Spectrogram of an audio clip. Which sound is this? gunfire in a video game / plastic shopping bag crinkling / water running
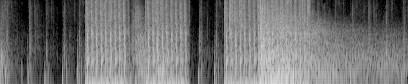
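gunfire in a video game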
